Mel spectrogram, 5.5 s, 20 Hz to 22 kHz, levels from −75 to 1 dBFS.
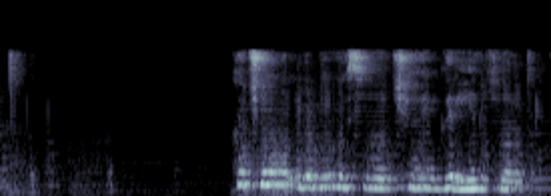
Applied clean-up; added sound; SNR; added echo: neural separator model SepFormer DNS4.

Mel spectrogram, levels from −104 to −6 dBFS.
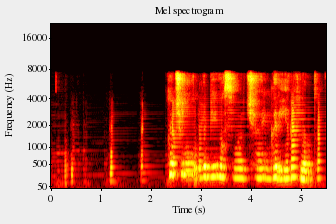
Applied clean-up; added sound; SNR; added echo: neural mask model DeepFilterNet 3.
